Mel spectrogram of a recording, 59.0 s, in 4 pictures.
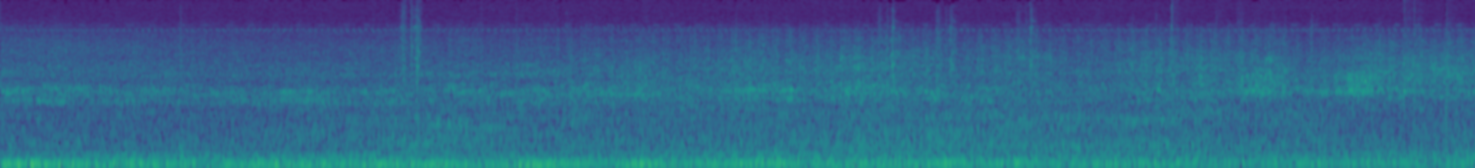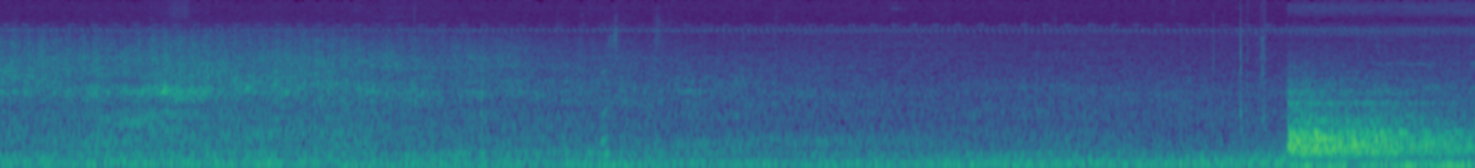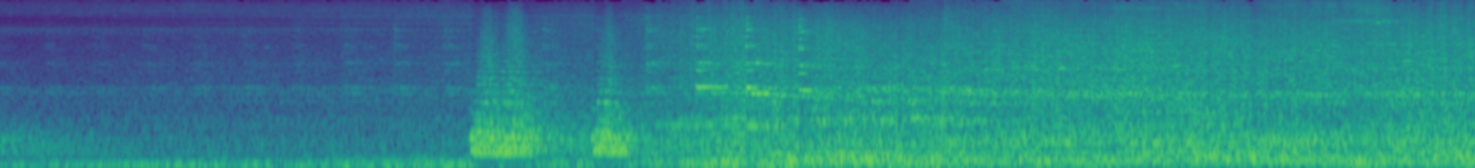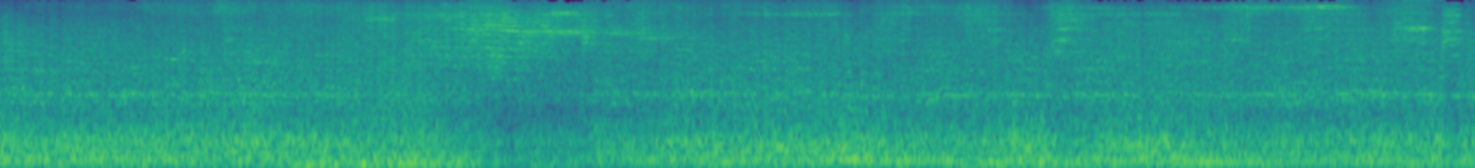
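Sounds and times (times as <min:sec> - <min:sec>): train rumble: 0:00.0 - 0:59.0
wheels clicking over rail joints: 0:03.6 - 0:21.5, 0:35.9 - 0:59.0
train horn blasts: 0:27.6 - 0:31.1, 0:34.2 - 0:37.6
high wheel squeal: 0:36.0 - 0:41.4, 0:45.4 - 0:52.7, 0:53.3 - 0:59.0.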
